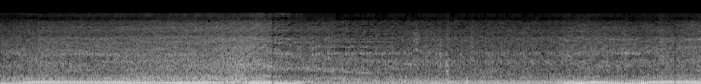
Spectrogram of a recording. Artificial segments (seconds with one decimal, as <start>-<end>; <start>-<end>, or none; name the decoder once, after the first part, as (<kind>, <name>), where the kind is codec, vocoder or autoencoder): 0.0-1.8 (autoencoder, DAC-VAE); 2.8-3.4; 3.9-7.0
